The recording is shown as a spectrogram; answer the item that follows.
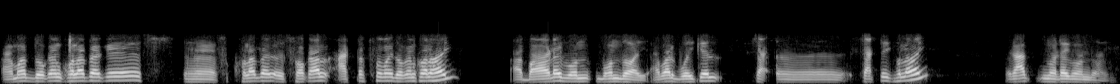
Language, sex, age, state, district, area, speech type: Bengali, male, 30-45, West Bengal, Darjeeling, rural, conversation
